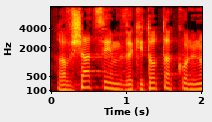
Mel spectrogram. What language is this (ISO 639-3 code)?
heb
